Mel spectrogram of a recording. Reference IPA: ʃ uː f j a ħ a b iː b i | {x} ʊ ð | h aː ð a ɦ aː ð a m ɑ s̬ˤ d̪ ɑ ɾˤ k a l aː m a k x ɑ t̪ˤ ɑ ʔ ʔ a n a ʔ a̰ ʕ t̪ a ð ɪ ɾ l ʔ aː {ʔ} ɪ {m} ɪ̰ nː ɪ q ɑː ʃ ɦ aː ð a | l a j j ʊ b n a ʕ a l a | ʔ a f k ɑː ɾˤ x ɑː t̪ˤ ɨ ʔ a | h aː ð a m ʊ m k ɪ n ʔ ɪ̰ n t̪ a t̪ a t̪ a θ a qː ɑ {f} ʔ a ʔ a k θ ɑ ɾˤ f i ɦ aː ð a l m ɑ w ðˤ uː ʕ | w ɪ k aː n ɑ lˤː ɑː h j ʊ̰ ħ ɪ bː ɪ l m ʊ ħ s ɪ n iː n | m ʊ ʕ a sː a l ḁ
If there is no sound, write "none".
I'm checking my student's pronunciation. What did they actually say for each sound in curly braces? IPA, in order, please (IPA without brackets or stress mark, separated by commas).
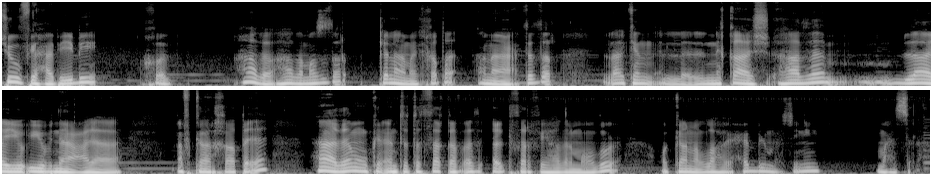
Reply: x, k, n, f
